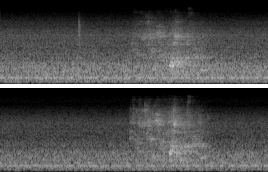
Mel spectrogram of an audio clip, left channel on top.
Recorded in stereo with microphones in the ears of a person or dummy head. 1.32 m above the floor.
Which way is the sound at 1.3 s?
70° right (ahead or behind).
